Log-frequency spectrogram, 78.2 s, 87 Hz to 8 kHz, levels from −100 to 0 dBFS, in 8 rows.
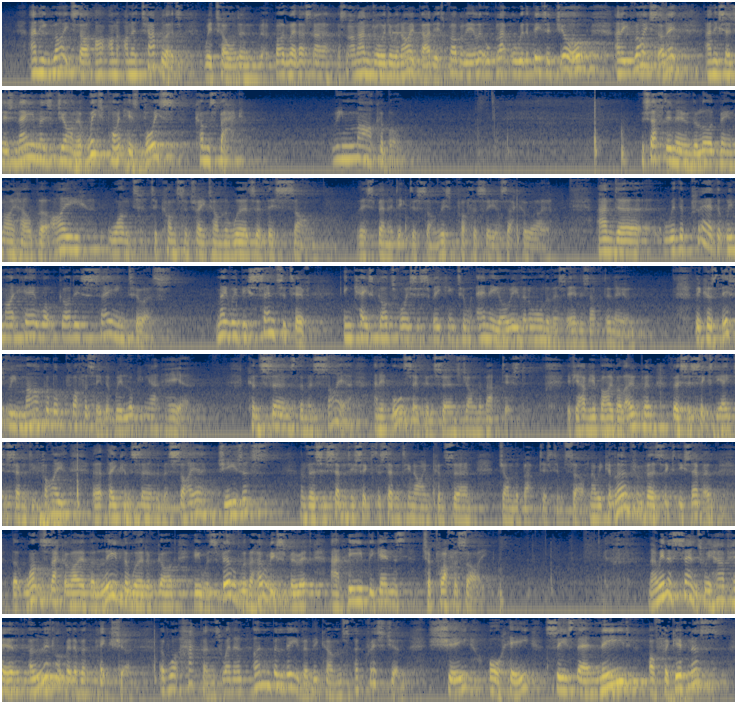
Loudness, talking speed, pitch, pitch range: -27 LUFS, 165 wpm, 140 Hz, 120-165 Hz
